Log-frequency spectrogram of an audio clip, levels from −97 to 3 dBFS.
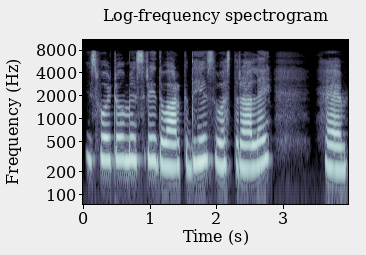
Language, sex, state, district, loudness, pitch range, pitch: Hindi, female, Jharkhand, Ranchi, -17 LUFS, 240-290 Hz, 275 Hz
